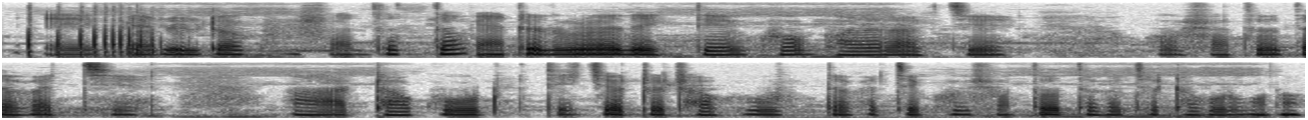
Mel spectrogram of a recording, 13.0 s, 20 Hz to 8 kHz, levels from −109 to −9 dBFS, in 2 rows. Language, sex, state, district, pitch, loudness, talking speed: Bengali, female, West Bengal, North 24 Parganas, 195 Hz, -20 LUFS, 110 wpm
